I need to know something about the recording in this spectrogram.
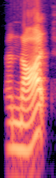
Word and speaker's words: Anat: Okay, next line, we have Amorite or Egyptian is Anat, is the way that I was told it's pronounced.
